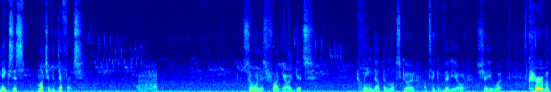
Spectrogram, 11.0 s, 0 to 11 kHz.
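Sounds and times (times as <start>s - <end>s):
high bird-like chirps: 2.0s - 3.4s.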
